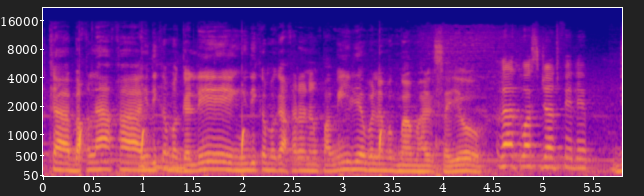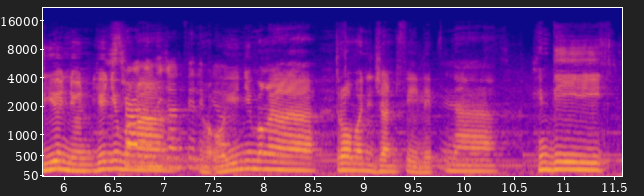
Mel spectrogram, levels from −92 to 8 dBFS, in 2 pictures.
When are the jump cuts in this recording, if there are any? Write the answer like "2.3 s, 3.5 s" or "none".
none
